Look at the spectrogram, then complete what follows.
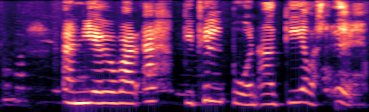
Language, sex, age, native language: Icelandic, male, 11, Icelandic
